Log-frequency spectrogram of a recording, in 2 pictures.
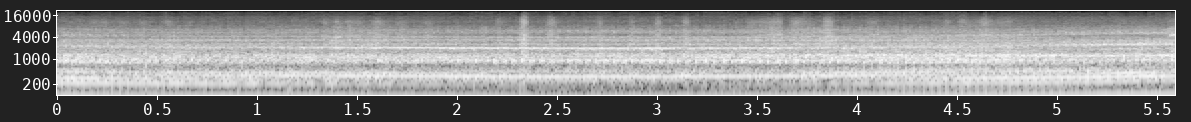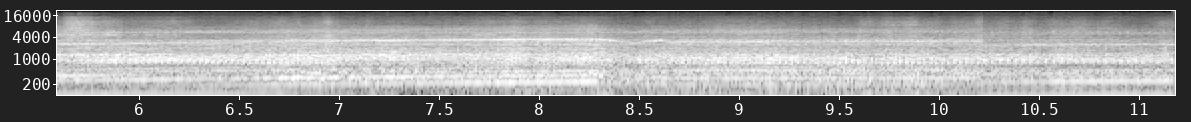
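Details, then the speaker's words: Triumph motorcycle that idled roughly from a cold start, ridden from cold after a major service including valve clearances: the engine note climbs smoothly through the revs with clean gear changes and no spluttering. Running normally. "Yeah, so this is from a cold start, and she hasn't been spluttering or struggling, so yeah, it shouldn't be a problem."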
